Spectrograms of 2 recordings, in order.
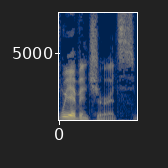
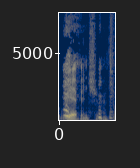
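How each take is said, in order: First: Said in the usual way. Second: Much higher, playful repeat; high mock reassurance. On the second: Shown as a demonstration. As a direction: pitch it way up, joking.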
